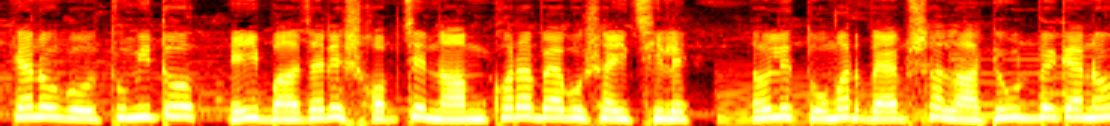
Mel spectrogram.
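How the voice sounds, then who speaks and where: A man's voice: high-pitched, steady tone, fairly quick, a little mellow, faint music behind, close to an everyday voice. A man voicing a scheming, jealous village villain in a cartoon story. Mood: inquisitive. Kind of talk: cartoon voice acting.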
